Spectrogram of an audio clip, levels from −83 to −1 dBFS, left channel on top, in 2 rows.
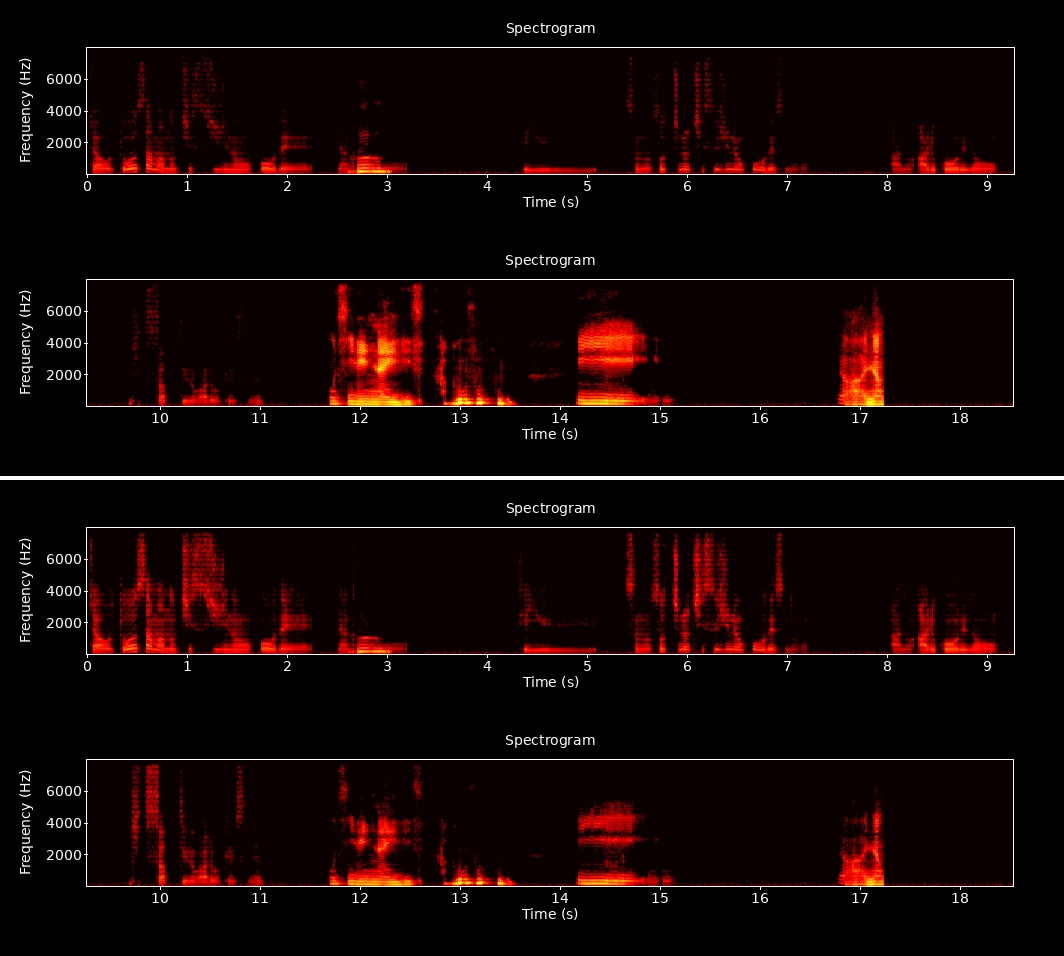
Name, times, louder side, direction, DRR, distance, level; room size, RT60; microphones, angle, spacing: voice 1, 0.0-3.2 4.3-5.1 5.4-7.1 8.0-9.1 9.7-11.0 14.3-15.1, right 2 dB, 70° right, 3.1 m, -49 dB
voice 2, 2.6-3.0 11.7-13.5 14.2-14.9 16.8-17.2, left 6 dB, 70° left, 0.3 m, -28 dB
head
